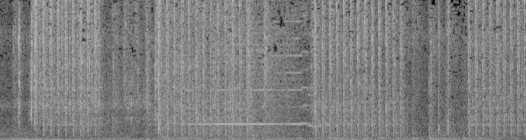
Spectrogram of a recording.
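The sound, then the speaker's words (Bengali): Many guns firing at once in a dense volley, a continuous rattle of rapid shots with a few sharper cracks standing out, loud throughout with no voices. “একসঙ্গে অনেকগুলো বন্দুক গর্জন করে উঠল।”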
